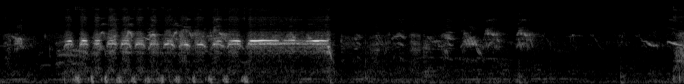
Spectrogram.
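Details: Indian ringneck parakeet; a rapid string of harsh, buzzy chattering notes for about three seconds ending in a sharp shriek, followed by softer scattered squawks.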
